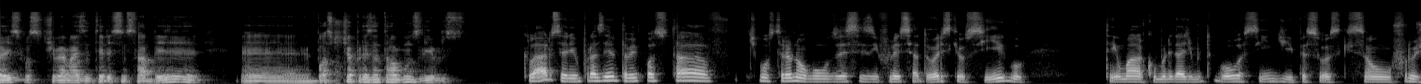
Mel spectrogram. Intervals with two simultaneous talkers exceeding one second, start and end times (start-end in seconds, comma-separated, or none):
none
